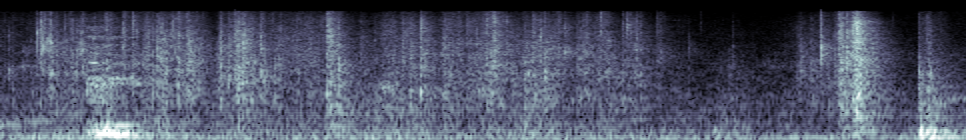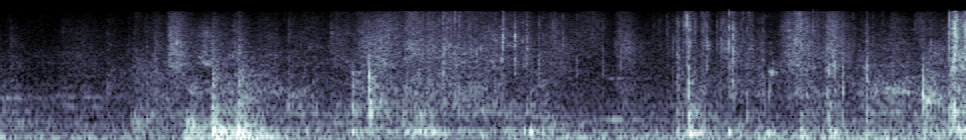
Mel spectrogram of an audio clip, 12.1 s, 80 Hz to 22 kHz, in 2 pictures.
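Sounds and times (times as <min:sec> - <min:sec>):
plastic packets crinkling: 0:00.0 - 0:04.4, 0:08.6 - 0:12.0.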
